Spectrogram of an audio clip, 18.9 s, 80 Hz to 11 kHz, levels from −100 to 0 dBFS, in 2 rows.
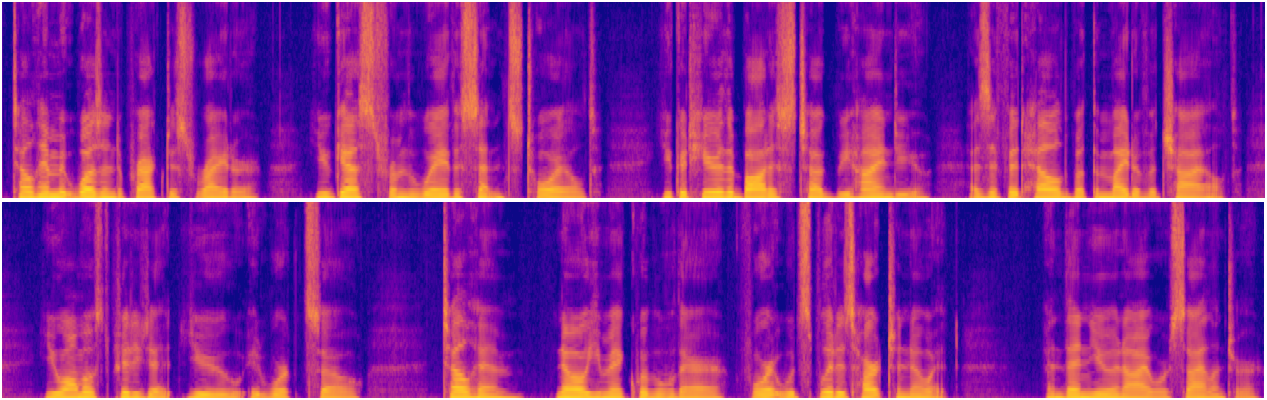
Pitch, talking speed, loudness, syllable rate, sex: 190 Hz, 205 wpm, -17 LUFS, 5.3 syllables/s, female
